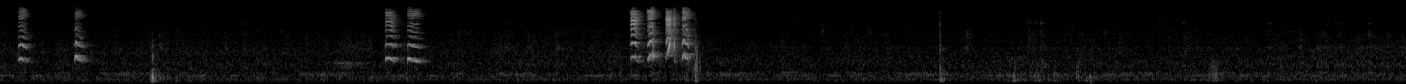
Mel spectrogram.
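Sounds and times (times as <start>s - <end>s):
squeaky dog toy squeaking: 0.2s - 1.0s, 3.8s - 4.3s, 6.3s - 7.0s.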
